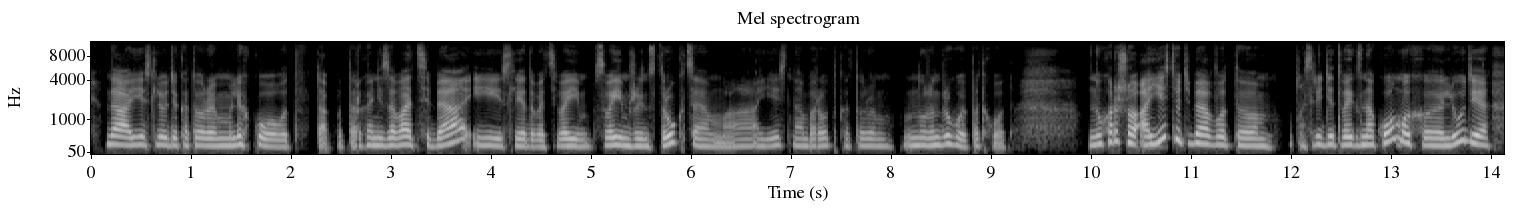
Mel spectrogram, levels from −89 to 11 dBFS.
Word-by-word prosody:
Да, 215 -2 +5
есть 200 -1 -1
люди, 195 -2 +1
которым 180 -1 0
легко 185 -4 +1
вот 160 -2 -5 0.2
так - - -5
вот - - -13
организовать 190 +1 +1
себя 205 - +2
и 190 -2 -3
следовать 165 -3 -3
своим 175 -2 -1
своим 190 +1 +2
же 175 0 -1
инструкциям, 170 - -1
а 170 - -7
есть, 180 +3 -6
наоборот, 175 0 -5
которым 170 -1 -8
нужен 190 0 -1
другой 200 -6 0
подход. 175 - -9 0.7
Ну, 205 +3 +1
хорошо, 270 -2 +3
а 205 - +4
есть 340 - +3
у - - +6
тебя 235 -3 +4
вот, 200 -2 -1
э, 180 -1 +1 0.4
среди 210 +4 0
твоих 200 0 +2
знакомых, 235 - +3
э, 185 -1 +3
люди, 220 0 +3
190 Hz, 155 wpm, -22 LUFS, 175-205 Hz, 0.7 s, у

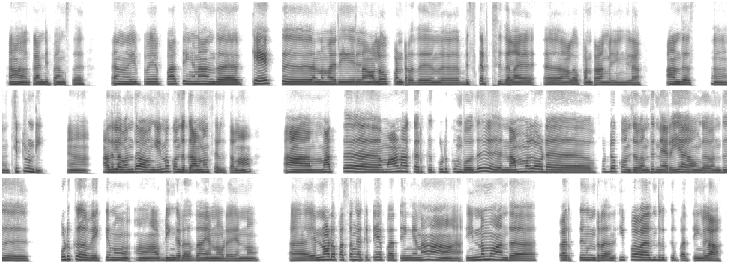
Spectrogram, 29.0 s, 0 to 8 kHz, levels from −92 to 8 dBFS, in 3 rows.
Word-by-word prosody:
ஆ - - +2 0.3
கண்டிப்பாங்க 195 -1 -1
சார். 190 0 -3 0.4
ஆ - - 0 0.3
இப்ப 220 +1 -8
ஏ - - -2
பார்த்தீங்கன்னா, 230 0 +1
அந்த 215 -1 +2 0.4
கேக்கு 255 -2 +4 0.3
அந்த 205 +1 0
மாதிரிலாம் 205 -1 +1
அலோவ் 220 +2 +3
பண்றது, 185 -2 -2
இந்த 180 0 0 0.3
பிஸ்கட்ஸ் 225 +2 -4
இதெல்லாம் 195 -1 +1 0.4
அ - - -2 0.2
அலோவ் 190 0 -3
பண்ணுறாங்க 180 -1 0
இல்லைங்களா, 175 0 -1 0.5
அந்த 200 -2 +2 0.5
அ - - 0 0.2
சிற்றுண்டி 265 - 0 0.4
அ - - -1 0.5
அதில 230 +2 +6
வந்து 235 +3 +2
அவங்க 220 -1 +2
இன்னும் 260 +1 -1
கொஞ்சம் 205 -3 +2
கவனம் 210 +2 +3
செலுத்தலாம். 185 +1 -1 0.5
அ - - +7 0.4
மத்த 235 +3 +2 0.6
மாணாக்கருக்கு 240 -4 +2
குடுக்கும்போது 235 -1 -1 0.4
நம்பளோட 245 +1 +2 0.7
ஃபுட்ட 245 +2 -4
கொஞ்சம் 205 -2 -1
வந்து, 205 +4 -2
நிறையா 205 +4 +2
அவங்க 195 0 -2
வந்து 205 +3 -2 0.8
குடுக்க 270 +1 +1 0.2
வைக்கணும் 215 +1 -2 0.2
அ - - -1 0.2
அப்படிங்கறது 200 -1 -2
தான் 205 -1 0
என்னோட 180 -1 0 0.2
எண்ணம். 180 +1 -1 0.5
அ - - -2 0.3
என்னோட 255 +4 +4
பசங்க 245 +1 -2
கிட்டயே 235 +1 -2
பார்த்தீங்கன்னா 205 +3 -2 0.6
இன்னமும் 260 +2 +3
அந்த 210 -1 0 0.6
பர்க்குன்ற, 215 0 -1 0.3
இப்ப 255 +2 0
வந்திருக்கு 225 -2 -1
பார்த்தீங்களா, 185 +2 +1
215 Hz, 125 wpm, -23 LUFS, 195-235 Hz, 0.8 s, அ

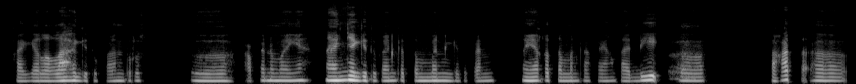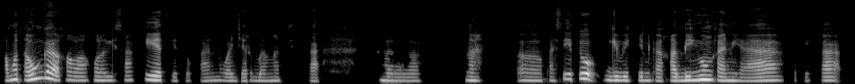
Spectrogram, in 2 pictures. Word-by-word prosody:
kayak 160 0 -9
lelah 170 +2 0
gitu 170 0 -13
kan. 160 +2 -9
Terus, 175 0 -15 0.5
eee, 165 -1 -4 0.2
apa 165 +3 -16
namanya, 175 +1 -1 0.2
nanya 185 +2 +7
gitu 180 0 -3
kan 170 0 -5
ke 175 - -10
teman 170 0 -3
gitu 165 +2 -18
kan, 165 +1 -10 0.4
nanya 175 0 0
ke 180 - -7
teman 170 0 -6
Kakak 170 -1 -16
yang 170 +1 -13
tadi, 180 +5 -1
eee, 170 -4 -9 0.7
Kakak, 210 +1 -2
eee, 175 -1 -6
"Kamu 210 +6 +4
tau 200 - +5
nggak 285 -5 +7
kalo 195 -2 -3
aku 185 +1 -9
lagi 185 0 -5
sakit?" 200 0 +2
gitu 170 0 -15
kan, 165 +2 -9
wajar 170 0 -7
banget 170 +1 -6
sih - - -36
Kak. - - -8 0.6
Eee, 170 -1 -5 0.5
nah, 180 -1 0 0.4
eee, 180 -1 -3
pasti 180 +8 -3
itu, 265 - +3 0.2
ngebikin 185 -2 +1
Kakak 175 0 -1
bingung 200 +4 +10
kan 180 -1 +3
ya? 175 +3 0
Ketika, 180 0 -5
175 Hz, 170 wpm, -22 LUFS, 170-185 Hz, 0.7 s, bingung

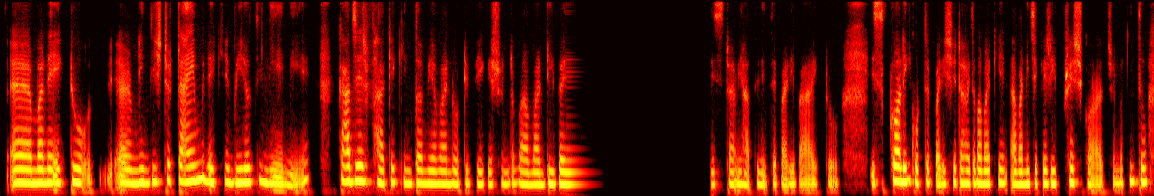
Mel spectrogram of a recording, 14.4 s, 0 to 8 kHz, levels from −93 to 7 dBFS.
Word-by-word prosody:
অ্যা 205 - +4 0.2
মানে 205 0 +4
একটু 215 +2 -2 0.5
অ্যা - - +1 0.2
নির্দিষ্ট 215 +2 +1 0.2
time 230 +1 +4
রেখে 215 +1 0
বিরতি 215 +3 +3
নিয়ে, 205 - +2
নিয়ে 220 +6 -3 0.5
কাজের 230 0 +4
ফাঁকে 210 -1 -1
কিন্তু 200 -1 -2
আমি 195 0 +2
আমার 190 0 +1
notification 190 0 -5 0.2
বা 190 - -1
আমার 180 0 +1
ডিবা 190 0 +2 1.8
device 185 -1 -5
টা - - -14
আমি 190 - 0
হাতে 180 - -7
নিতে - - -6
পারি 90 +1 -3
বা - - -5 0.2
একটু - - -10 0.6
scrolling 230 0 +4
করতে 205 0 -1
পারি। - - -1
সেটা 210 -1 -2
হয়তোবা 200 0 +2
আমাকে 195 +2 0 0.2
আমার 185 0 +3
নিজেকে 195 0 -4
refresh 205 +2 -1
করার - - -4
জন্য। 205 - -6
কিন্তু 225 -1 -2
205 Hz, 160 wpm, -19 LUFS, 195-220 Hz, 1.8 s, অ্যা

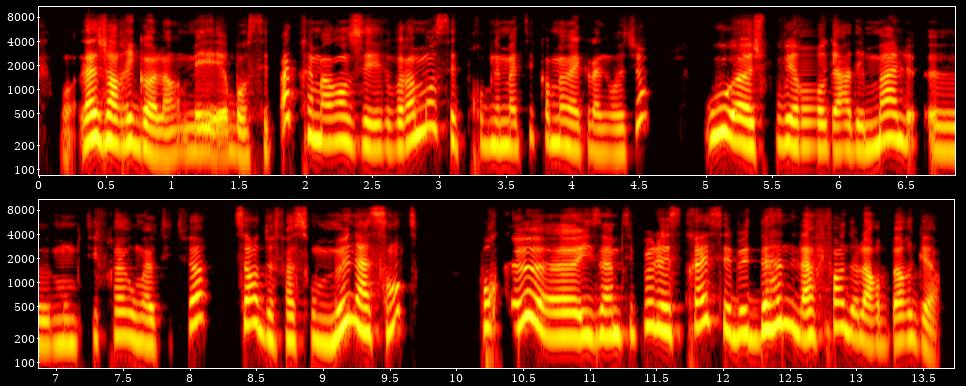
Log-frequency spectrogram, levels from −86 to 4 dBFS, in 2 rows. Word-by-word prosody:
bon, - - -12
là, 240 +3 +8
j'en 235 -3 +5
rigole, 190 -8 +2
hein, 150 - -5
mais 165 0 -1
bon 150 -3 -3
c'est - - -12
pas 455 - +1
très 275 -12 -4
marrant, 225 0 +1
j'ai 195 -2 -2
vraiment 230 - 0
cette 230 - -7
problématique 200 +3 -6
quand 230 - -5
même 205 -2 -1
avec 180 -2 -2
la 170 -2 -4
nourriture 165 - -6 0.4
où, 270 0 +5
heu, 210 -2 +6
je 195 - -6
pouvais 215 -1 -1
regarder 185 -2 -2
mal, 235 +4 0
heu, 170 -1 -4
mon 175 +1 -5
petit 205 - -14
frère 220 +1 -4
ou - - -3
ma 170 -2 -1
petite 170 +1 -30
sœur, 325 +5 +2 0.2
sorte 300 -3 +1
de 200 - -2
façon 195 +1 -5
menaçante 255 - +2 0.5
pour 275 +1 -2
que, 215 - +4
heu, 205 - +4
ils 220 +1 -1
aient - - +3
un 220 - +3
petit 230 +1 -7
peu 290 +6 -2
le 255 -2 +4
stress 285 +5 -1
et 245 - +1
me 230 +2 +1
donnent 265 +6 +3
la 210 +1 +4
fin 265 +6 -2
de 225 - -1
leur 175 -2 +1
burger. 190 -1 -2
215 Hz, 245 wpm, -22 LUFS, 185-250 Hz, 0.5 s, là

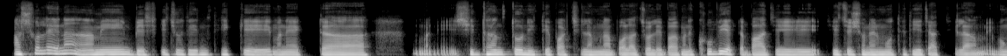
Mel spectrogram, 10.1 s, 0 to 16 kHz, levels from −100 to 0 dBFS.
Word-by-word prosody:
আসলে 170 +6 +1 0.2
না - - +1 0.2
আমি 140 +1 +5 0.3
বেশ 115 -1 +1
কিছুদিন 130 -1 -1 0.2
থেকে 125 0 -4 0.3
মানে 105 0 0
একটা 110 - -7 1.0
মানে - - -7 0.3
সিদ্ধান্ত 140 0 +2 0.2
নিতে 120 0 -1
পারছিলাম 110 0 -2
না 105 - +2
বলা 105 -1 +1
চলে। 105 -1 0
বা 100 - -1
মানে 110 +1 +1
খুবই 155 +2 +3
একটা 120 -3 -7
বাজে 105 +2 0 0.5
সিচুয়েশন 120 0 0
এর 110 - +3
মধ্যে 105 +3 -2
দিয়ে 105 -1 +2
যাচ্ছিলাম। 100 0 -4
এবং 110 - -3
115 Hz, 155 wpm, -25 LUFS, 105-130 Hz, 1.0 s, আমি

